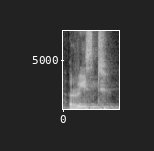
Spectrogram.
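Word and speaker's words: wrist: जैसे रंग राइट retain रिस्ट ring wrinkle Regal रेसलर rapper in सभी वर्ड्स में डब्लू आर साथ में है इसीलिए यहां पे डब्लू का उच्चारण साइलेंट है आज की क्लास में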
